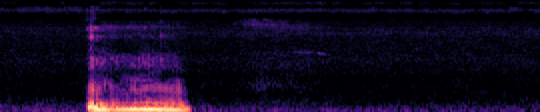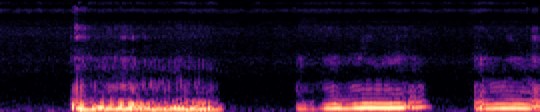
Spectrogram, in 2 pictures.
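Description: A sleeping Siamese cat gives deep, raspy snores, each a rumbling, buzzy breath lasting about half a second to a second. The snores come in uneven bursts with short silences between them.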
